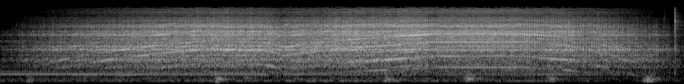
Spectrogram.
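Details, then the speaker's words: SIEG X2D gear-head mill run in high range, then back in low range, with little difference heard between ranges: a steady high gear whine with drifting tones and soft ticking about four per second, normal gear-head running noise. "And then back to low range. Well, I'm not hearing a lot of difference between high range and low range, but let's now compare that to the belt drive machine."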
